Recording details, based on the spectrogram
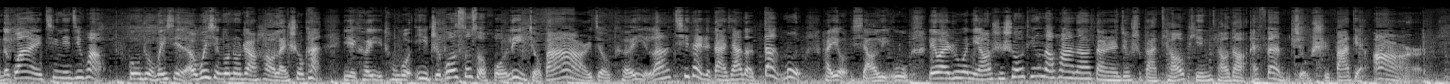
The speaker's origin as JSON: {"language": "Chinese", "region": "Northeast China", "country": "China", "said": "我作为一个东北人，感觉到迷之亲切，以为见到了老乡。"}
